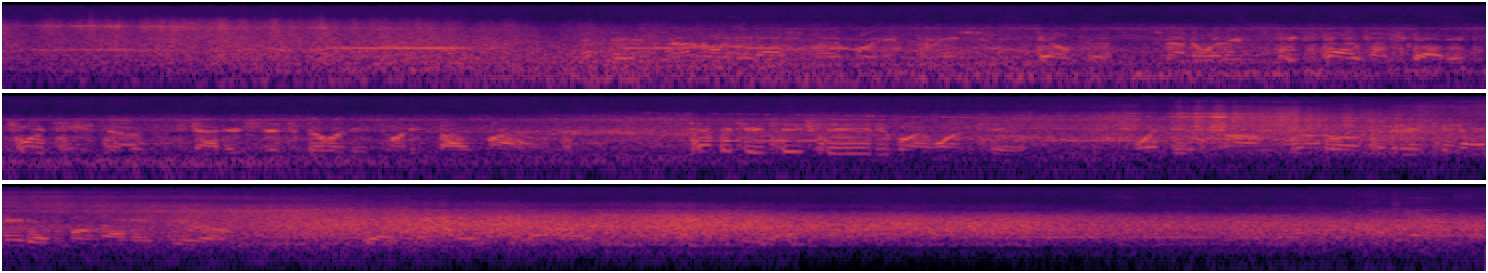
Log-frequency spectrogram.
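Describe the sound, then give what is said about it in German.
Airliner landing at Cairo's airport in Egypt: a loud, steady, broad roar of engines and rushing air that fills the whole clip without a break. “Landung auf dem Flughafen von Kairo, der Hauptstadt Ägyptens.”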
